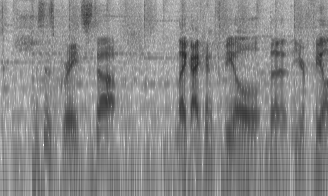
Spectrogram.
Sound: laughs

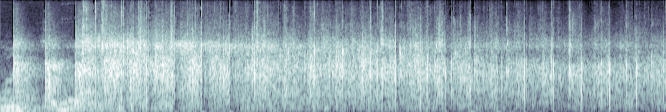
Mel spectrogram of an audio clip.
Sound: audience applause

